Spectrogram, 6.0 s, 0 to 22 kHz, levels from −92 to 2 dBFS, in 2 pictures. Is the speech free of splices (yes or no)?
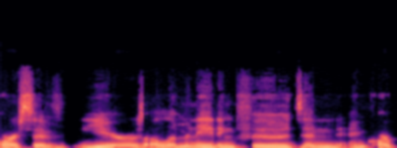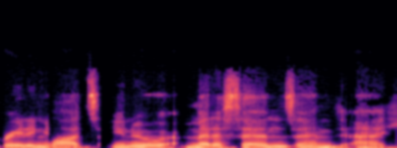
no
